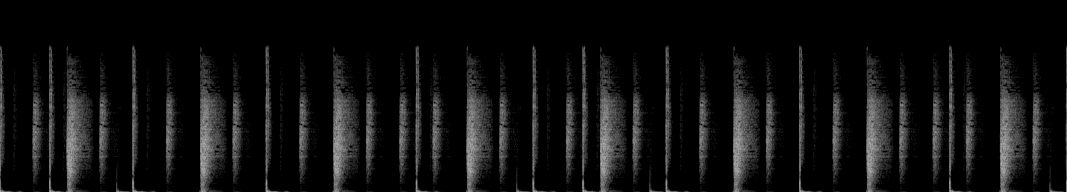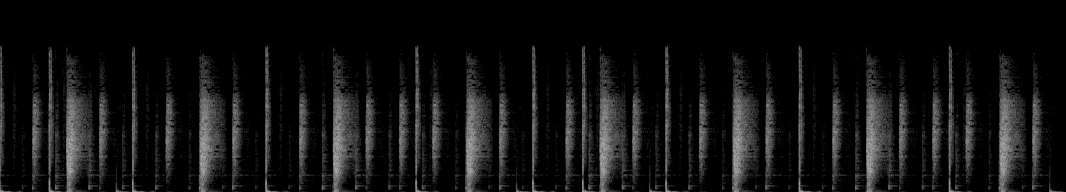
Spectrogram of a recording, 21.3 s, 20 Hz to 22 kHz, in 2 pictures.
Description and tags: hunter 90bpm
90 bpm oldskoolish pretty sharp hiphop beat with percussions, done by me around 2001.
breakbeat, fat, hiphop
